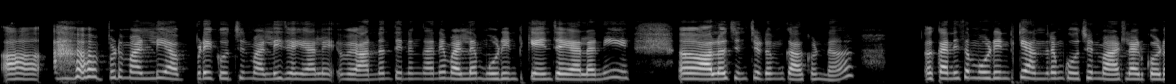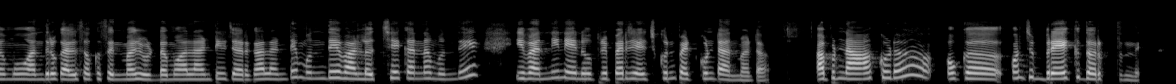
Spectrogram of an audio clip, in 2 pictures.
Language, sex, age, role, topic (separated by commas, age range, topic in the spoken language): Telugu, female, 40-44, guest, పండుగ విందులకు తక్కువ బడ్జెట్‌లో ఎలా సిద్ధం అవుతారు?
